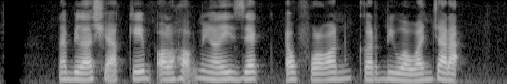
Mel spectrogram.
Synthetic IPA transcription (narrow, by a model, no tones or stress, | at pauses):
nabilaʃia̰kimɔ̰lɔɦɔ̰k̚niŋalizɛk̚ɛfɾɔnkɨrdiwawaɲt͡ʃaɾa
